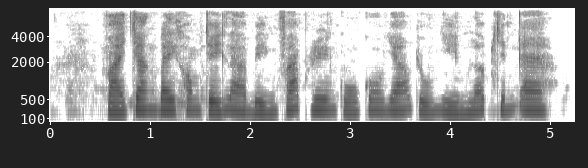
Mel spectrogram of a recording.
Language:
Vietnamese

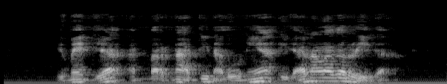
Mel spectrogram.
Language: Catalan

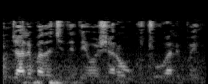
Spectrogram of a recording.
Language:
Pashto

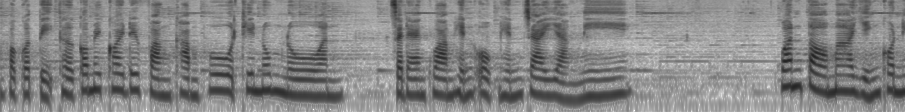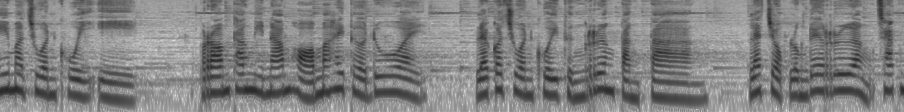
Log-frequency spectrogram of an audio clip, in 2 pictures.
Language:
Thai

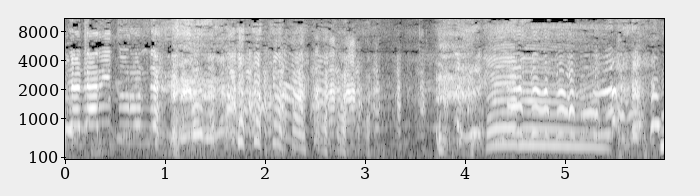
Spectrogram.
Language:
Indonesian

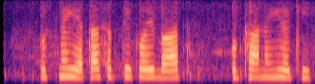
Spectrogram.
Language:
Hindi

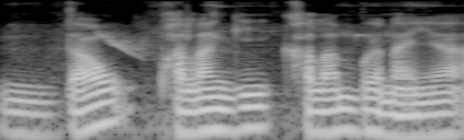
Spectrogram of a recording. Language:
Bodo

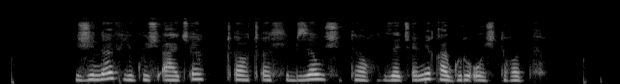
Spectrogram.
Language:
Adyghe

